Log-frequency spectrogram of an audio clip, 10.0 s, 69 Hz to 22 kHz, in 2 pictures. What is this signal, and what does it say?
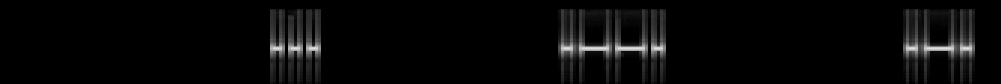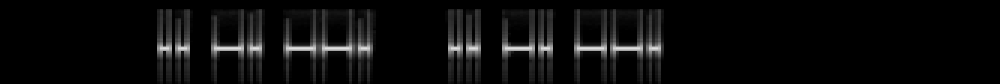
Morse code, heard as a keyed tone, about 27 wpm, spaced as for 12 wpm, 800 Hz. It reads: SPRINGING
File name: Special INGs / Special INGs-mp3s / VerySlowToFaster Ing @25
